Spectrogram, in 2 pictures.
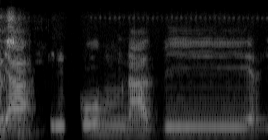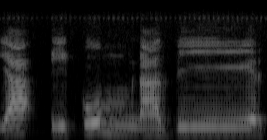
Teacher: Ya'tikum nggak usah ditahan, ya'tikum nadhir itu nggak usah karena di sini dia izhar safawi. Ya, Ya'tikum nazir, cukup jangan ditahan.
